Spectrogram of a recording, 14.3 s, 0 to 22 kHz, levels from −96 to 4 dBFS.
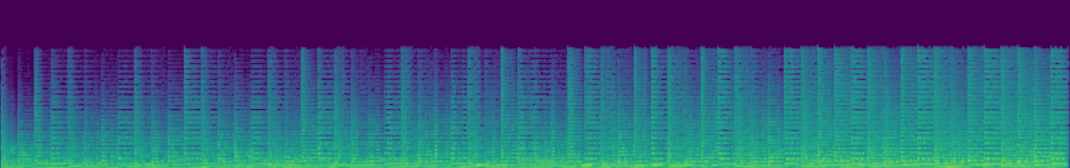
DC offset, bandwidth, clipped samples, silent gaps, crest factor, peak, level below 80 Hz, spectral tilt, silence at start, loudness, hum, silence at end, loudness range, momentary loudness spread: under 0.1%; 16 kHz; under 0.1%; none; 16 dB; -4 dBFS; -46 dBFS; -4 dB/octave; 0 s; -19 LUFS; none; 0 s; 5 LU; 6 LU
